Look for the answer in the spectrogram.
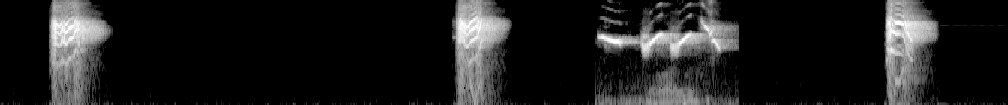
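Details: Double-collared seedeater: sharp, high chip notes about every three seconds, described as a female's calls, with one brief warbled phrase of quick rising and falling whistles ("tui-tui" song) between them.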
